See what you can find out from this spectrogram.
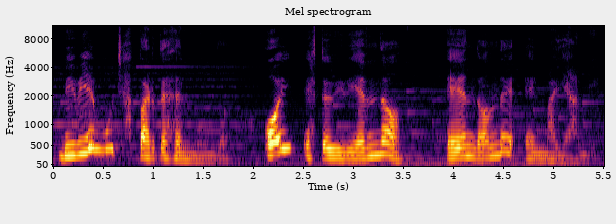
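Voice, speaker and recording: A woman's voice: mid-range voice, wildly swooping pitch, slow, a little mellow, faint music behind. A woman with a Buenos Aires accent hosts as a life coach, chatting casually and directly to the viewer in a rambling way with questions thrown in. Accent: Argentine, Buenos Aires. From Argentina, Buenos Aires. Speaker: life coach and video host. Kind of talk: casual chat to camera.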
